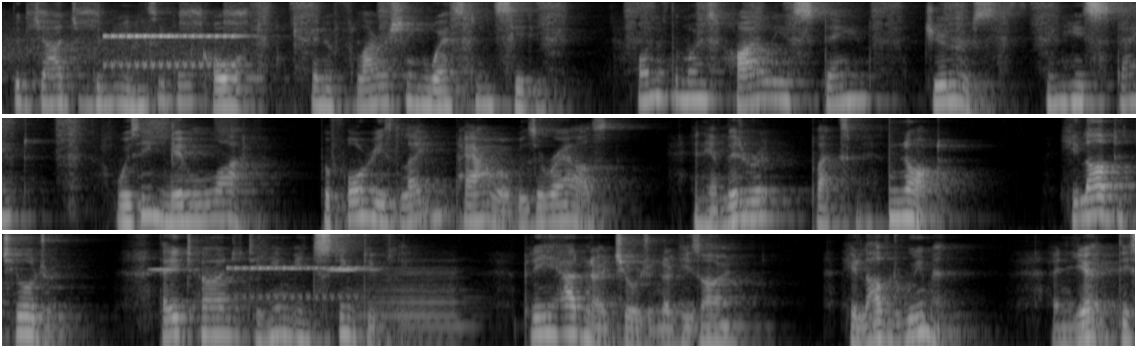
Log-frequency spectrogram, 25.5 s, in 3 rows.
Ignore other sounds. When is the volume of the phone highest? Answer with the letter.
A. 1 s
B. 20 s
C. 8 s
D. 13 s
A.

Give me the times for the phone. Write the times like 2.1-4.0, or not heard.
0.8-2.7, 18.7-19.8.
